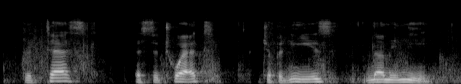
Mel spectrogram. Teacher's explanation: according to the rule we are following or we're learning the stress should be placed on the last syllable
